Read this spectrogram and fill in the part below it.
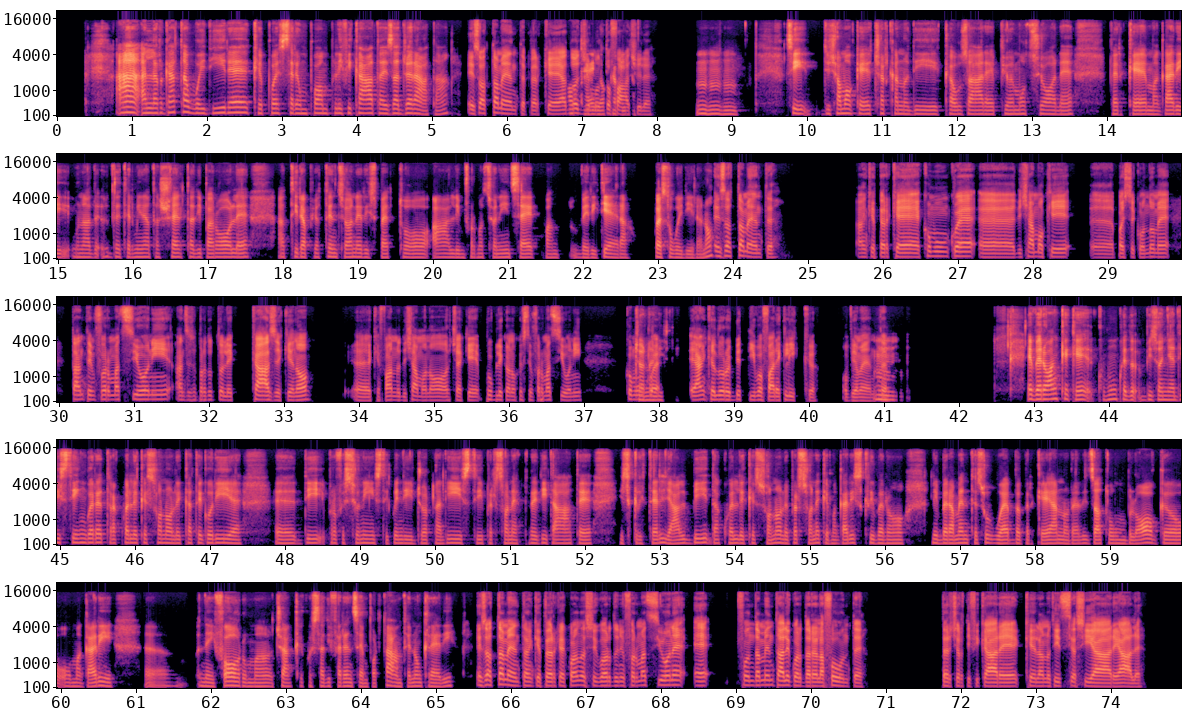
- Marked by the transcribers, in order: tapping; "cioè" said as "ceh"; "scrivono" said as "scriveno"; other background noise
- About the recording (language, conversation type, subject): Italian, podcast, Come affronti il sovraccarico di informazioni quando devi scegliere?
